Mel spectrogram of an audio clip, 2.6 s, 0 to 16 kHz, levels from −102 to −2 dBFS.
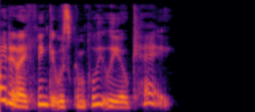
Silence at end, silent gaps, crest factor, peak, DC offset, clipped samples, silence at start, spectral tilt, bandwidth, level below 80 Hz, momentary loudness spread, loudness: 0.85 s; none; 18 dB; -14 dBFS; under 0.1%; under 0.1%; 0 s; -3.5 dB/octave; 14.5 kHz; -88 dBFS; 12 LU; -31 LUFS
